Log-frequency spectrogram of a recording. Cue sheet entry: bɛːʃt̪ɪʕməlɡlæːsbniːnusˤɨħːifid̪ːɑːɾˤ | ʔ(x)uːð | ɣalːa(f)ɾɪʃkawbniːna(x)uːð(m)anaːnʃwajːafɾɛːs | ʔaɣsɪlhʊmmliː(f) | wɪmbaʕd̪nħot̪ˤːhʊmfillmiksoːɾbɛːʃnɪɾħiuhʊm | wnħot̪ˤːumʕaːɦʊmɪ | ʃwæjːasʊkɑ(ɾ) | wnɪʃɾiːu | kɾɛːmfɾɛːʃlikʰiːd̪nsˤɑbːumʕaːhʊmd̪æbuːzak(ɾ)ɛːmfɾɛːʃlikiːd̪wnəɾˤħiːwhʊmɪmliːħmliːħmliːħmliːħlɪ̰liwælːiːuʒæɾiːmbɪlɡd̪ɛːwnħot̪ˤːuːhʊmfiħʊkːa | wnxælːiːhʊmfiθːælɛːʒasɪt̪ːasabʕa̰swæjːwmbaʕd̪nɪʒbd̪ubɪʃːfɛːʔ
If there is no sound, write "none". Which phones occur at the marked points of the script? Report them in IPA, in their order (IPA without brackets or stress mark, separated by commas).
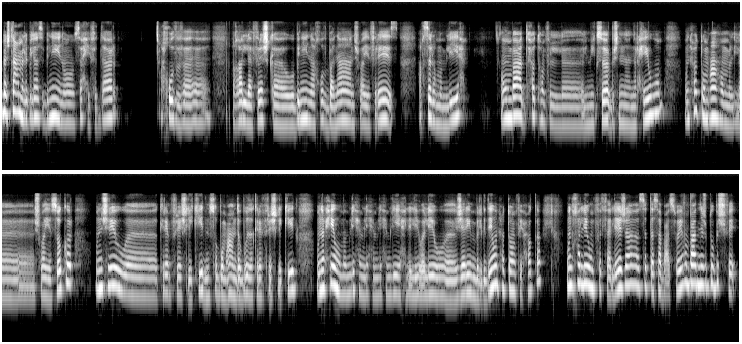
x, f, x, b, ħ, ɾ, ɾ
